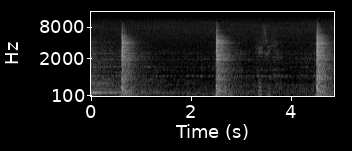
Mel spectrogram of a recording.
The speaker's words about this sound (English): do you hear that knocking? I sure do. That is the sound of a giant pick.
